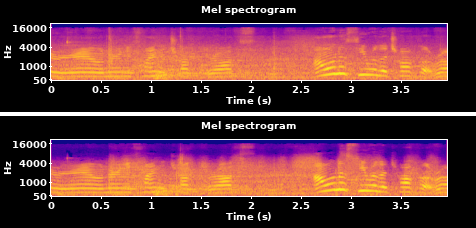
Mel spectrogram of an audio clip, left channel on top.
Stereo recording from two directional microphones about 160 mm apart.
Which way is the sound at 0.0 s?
15° left (ahead or behind).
